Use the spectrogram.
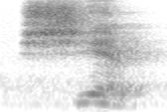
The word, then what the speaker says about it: chien: When the C comes in contact with what? The letter H in the word, the pronunciation is what? Sh. It is sh. So we have what? Chien.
